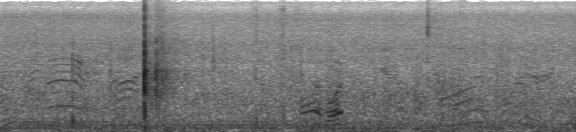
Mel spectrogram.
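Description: A softball bat hitting the pitched ball once about a second in: a single sharp crack with a short ring. Scattered voices of players around the field.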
